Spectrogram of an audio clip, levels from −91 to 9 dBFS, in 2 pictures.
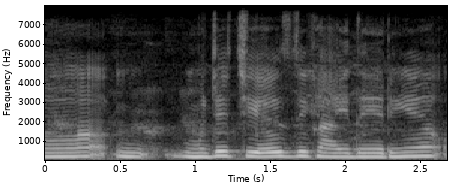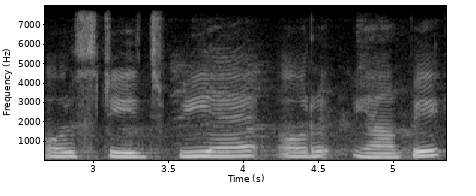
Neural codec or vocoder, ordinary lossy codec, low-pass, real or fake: none; none; none; real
